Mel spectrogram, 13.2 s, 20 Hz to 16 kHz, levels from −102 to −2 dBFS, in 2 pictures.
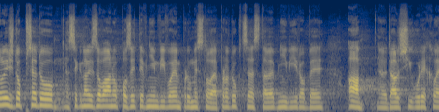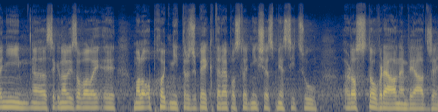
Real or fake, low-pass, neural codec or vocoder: real; 14.4 kHz; none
